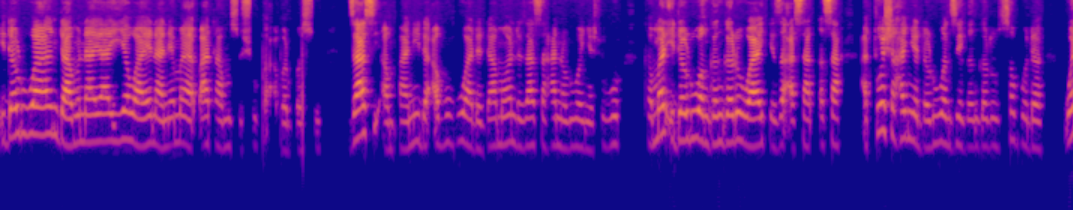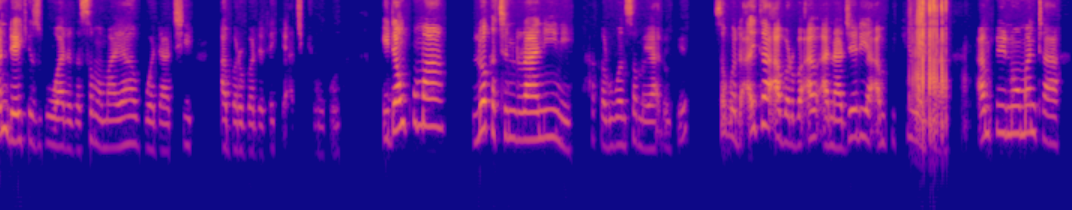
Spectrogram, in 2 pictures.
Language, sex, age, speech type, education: Hausa, female, 46-60, spontaneous, tertiary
